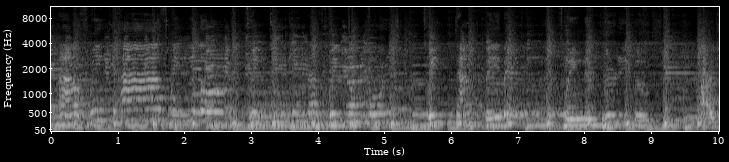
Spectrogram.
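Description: Live western swing band playing an instrumental break with a steady swing beat: fiddle, steel guitar, acoustic and electric guitars, upright bass and drums.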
